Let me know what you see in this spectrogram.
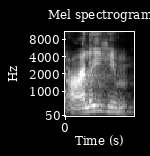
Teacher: அடுத்தது அலைஹிம், ஐன் ஃபதா ஐன் அப்படிங்கிறது வசத்துல் ஹல்கு நடு தொண்டை எழுத்து. லாம் ஃபதா யாசுகோன் லை, இது என்னது யாவுல் லீன்.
